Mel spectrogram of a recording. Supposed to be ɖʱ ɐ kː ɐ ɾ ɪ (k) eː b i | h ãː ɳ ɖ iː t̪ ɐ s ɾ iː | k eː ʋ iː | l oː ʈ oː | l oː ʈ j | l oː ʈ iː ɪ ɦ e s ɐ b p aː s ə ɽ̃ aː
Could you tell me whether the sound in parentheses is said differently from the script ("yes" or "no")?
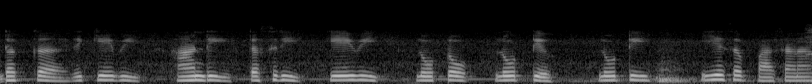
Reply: no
